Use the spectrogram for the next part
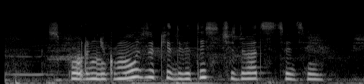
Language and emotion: Russian, neutral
